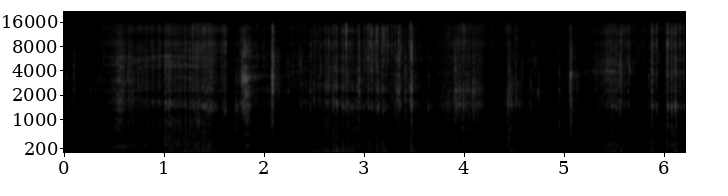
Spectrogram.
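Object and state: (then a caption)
Dry soap bar being scraped. A utility knife blade scrapes a dry, solid pink oval soap bar into flaky shavings. Soft, bright scraping and crisp tearing strokes come in waves, punctuated by sharp little clicks and crunches as the flakes break away.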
